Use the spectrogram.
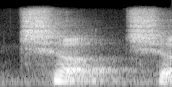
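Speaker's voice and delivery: "छ" said as a sharp, unvoiced puff; plosive ch sound. Shown as a demonstration. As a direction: push out "छ" with a burst of air. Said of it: "इसकी आवाज़ जो है वो plosive है". ("छ" को झटके से, बिना आवाज़ के बोलें)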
